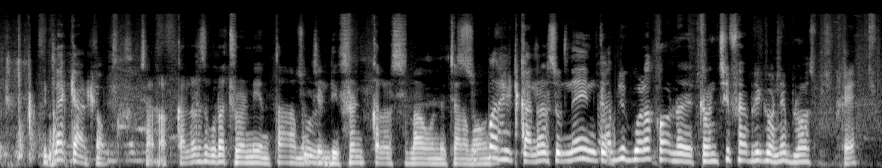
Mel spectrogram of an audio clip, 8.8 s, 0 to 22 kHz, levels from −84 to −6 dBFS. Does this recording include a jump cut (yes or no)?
yes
